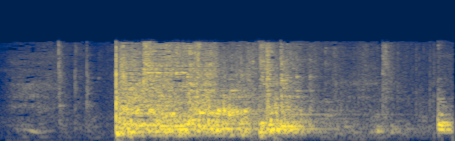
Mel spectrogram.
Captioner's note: metal clanging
